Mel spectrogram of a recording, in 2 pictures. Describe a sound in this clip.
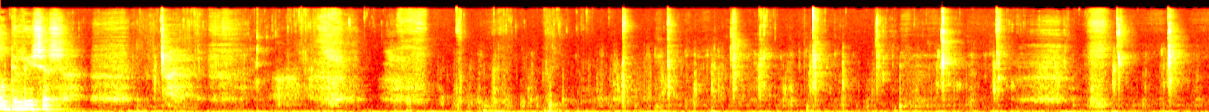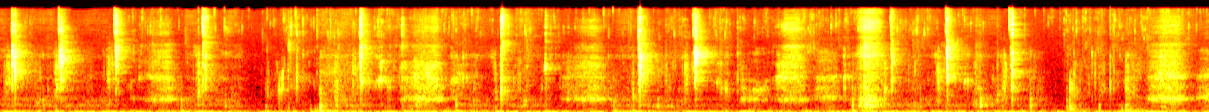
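Fingers squish and mix soft rice and food.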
